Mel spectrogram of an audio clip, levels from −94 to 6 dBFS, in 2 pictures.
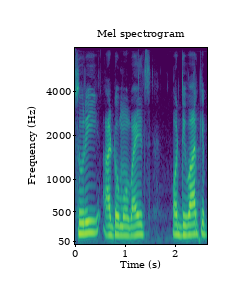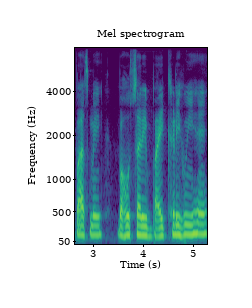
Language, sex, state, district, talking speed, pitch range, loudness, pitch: Hindi, male, Uttar Pradesh, Lalitpur, 150 wpm, 145-155 Hz, -16 LUFS, 150 Hz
